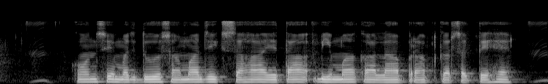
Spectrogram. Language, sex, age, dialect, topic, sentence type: Hindi, male, 18-24, Marwari Dhudhari, banking, question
